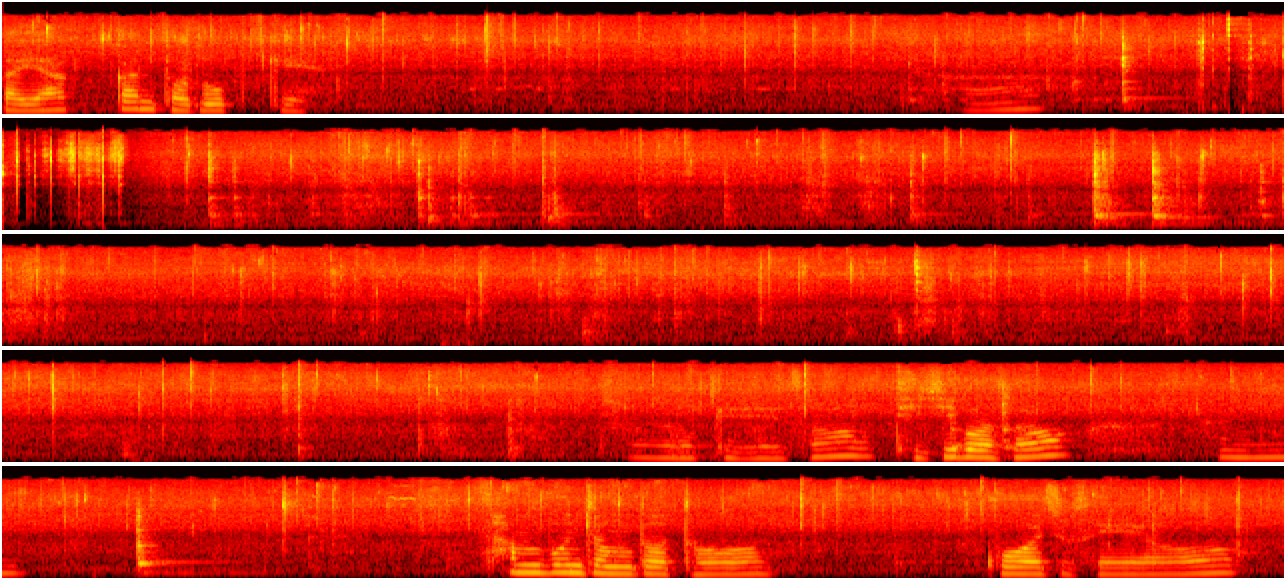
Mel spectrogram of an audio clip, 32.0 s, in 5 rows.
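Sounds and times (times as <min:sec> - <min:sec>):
food sizzling in oil: 0:00.0 - 0:32.0
utensils tapping a pan: 0:04.5 - 0:13.2, 0:17.0 - 0:18.8, 0:19.8 - 0:24.9, 0:26.2 - 0:27.1.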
